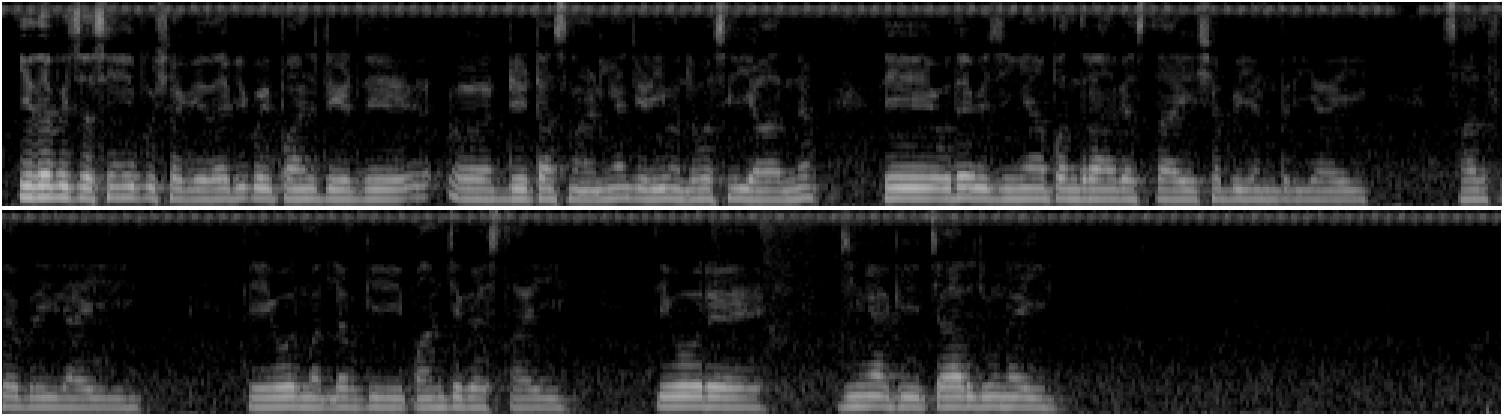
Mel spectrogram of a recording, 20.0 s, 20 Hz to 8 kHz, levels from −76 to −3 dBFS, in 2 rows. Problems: constant background noise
